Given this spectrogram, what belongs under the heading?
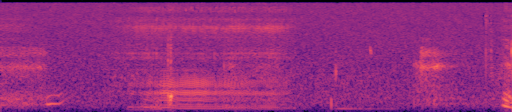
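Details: Man snoring tremendously loudly at night on a fishing trip in the bush of San Luis.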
